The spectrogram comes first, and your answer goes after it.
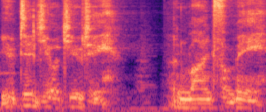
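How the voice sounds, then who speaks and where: Clear music plays in the background as a man speaks at a moderate pace in a put-on character voice. It is raspy and very deep, low in pitch. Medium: machinima. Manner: grave, measured.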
